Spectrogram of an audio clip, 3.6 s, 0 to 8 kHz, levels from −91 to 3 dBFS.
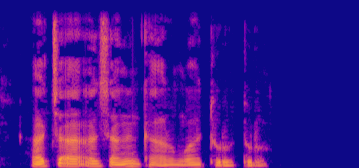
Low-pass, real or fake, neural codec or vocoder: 7.2 kHz; real; none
